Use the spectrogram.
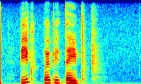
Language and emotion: Russian, neutral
